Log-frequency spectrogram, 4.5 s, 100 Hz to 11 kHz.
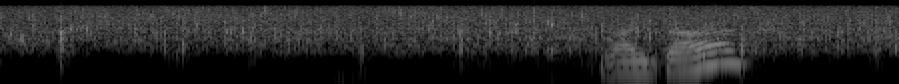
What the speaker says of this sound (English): I'm going to add the fresh jalapeno pepper as well. So we're gonna saute this for 1 to 2 minutes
